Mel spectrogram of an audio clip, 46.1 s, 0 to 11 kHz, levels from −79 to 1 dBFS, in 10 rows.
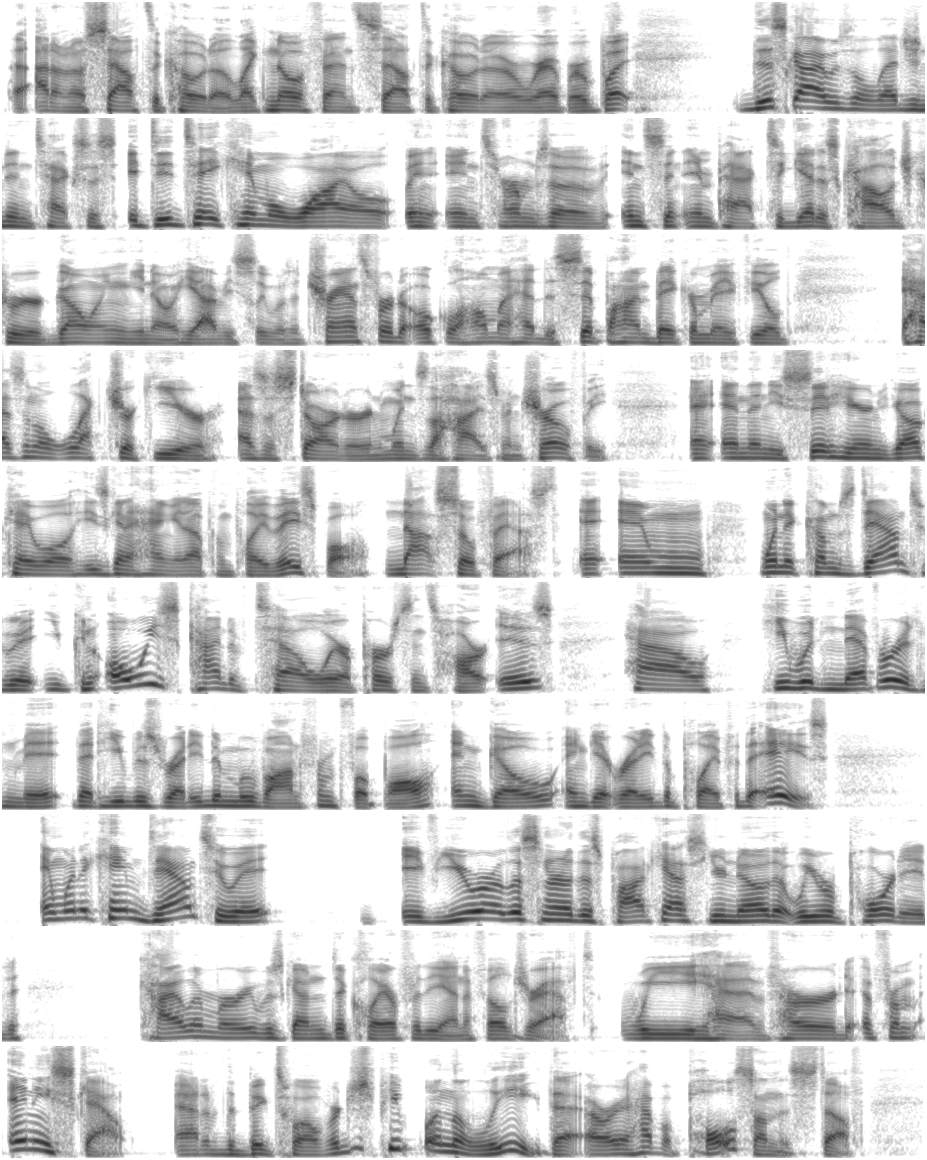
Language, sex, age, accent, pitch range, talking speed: English, male, 10-29, American, 120-155 Hz, 240 wpm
